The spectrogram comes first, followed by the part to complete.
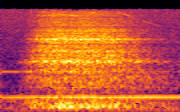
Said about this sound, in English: Go ahead and take a nice deep breath in, all the way down to the belly.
